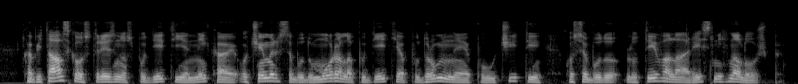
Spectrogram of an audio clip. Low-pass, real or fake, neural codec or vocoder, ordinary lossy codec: none; real; none; none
